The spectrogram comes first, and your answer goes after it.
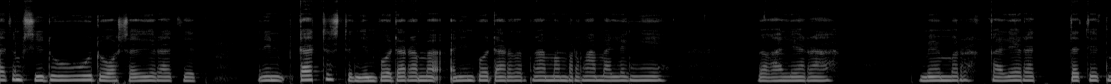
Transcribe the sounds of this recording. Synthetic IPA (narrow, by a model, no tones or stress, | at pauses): atamsidudoɣosaɣiɾatet̚ | anintatastaninbodaɾama̰a̰ninbodaɾaɣaɾŋamamaɾŋamaleŋe | beɣaleɾa | memaɾkaleɾatatet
